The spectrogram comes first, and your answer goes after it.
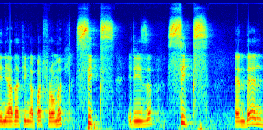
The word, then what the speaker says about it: six: Let me tell you about this, because you might be tempted to pronounce the English way as the spelling is the same. In French, we say six. We don't say six. We don't say six.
